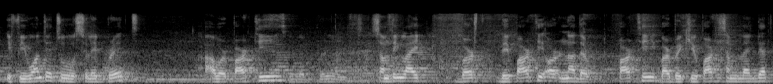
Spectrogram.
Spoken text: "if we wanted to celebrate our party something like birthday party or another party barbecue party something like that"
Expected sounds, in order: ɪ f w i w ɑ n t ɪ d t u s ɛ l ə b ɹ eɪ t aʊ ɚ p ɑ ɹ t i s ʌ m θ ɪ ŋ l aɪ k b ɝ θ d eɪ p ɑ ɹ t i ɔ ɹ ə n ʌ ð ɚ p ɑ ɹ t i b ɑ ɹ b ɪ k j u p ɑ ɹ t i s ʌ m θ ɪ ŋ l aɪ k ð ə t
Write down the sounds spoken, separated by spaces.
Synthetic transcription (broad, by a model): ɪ f w i w ɑ n t ɪ d t u s ɛ l ə b ɹ eɪ t aʊ ɚ p ɑ ɹ t i s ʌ m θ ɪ ŋ l aɪ k b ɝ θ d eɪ p ɑ ɹ t i ɔ ɹ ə n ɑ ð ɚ p ɑ ɹ t i b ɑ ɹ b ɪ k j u p ɑ ɹ t i s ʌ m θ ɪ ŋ l aɪ k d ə t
